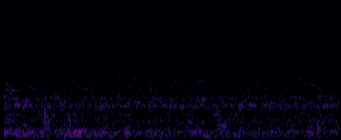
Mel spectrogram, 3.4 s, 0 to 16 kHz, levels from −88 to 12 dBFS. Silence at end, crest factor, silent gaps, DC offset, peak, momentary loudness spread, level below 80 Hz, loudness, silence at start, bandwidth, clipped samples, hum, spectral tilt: 0 s; 16 dB; none; under 0.1%; -54 dBFS; 2 LU; under -90 dBFS; -68 LUFS; 0 s; 11.5 kHz; under 0.1%; none; -3.5 dB/octave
